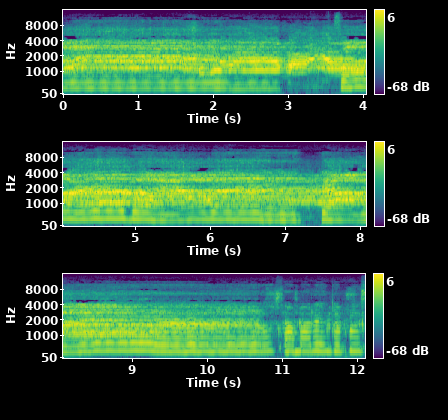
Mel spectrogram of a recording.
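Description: A single voice singing a worship song in long, held notes with a wavering vibrato, in three phrases of a few seconds each, then breaking into shorter, quicker notes near the end.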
